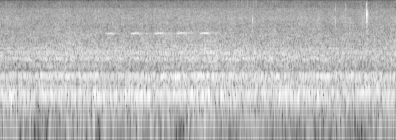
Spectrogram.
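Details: A new honey bee swarm hive in a beekeeper's apiary, opened while resources from stronger colonies are given to it. A continuous even hum with a low steady tone fills all four seconds, and a faint click comes near the end.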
